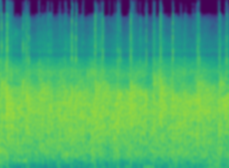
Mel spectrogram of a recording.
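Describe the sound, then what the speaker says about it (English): An audience at a panel event on the Lebanese diaspora gives a loud, sustained round of applause, dense clapping throughout with no pause. "Big round of applause."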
